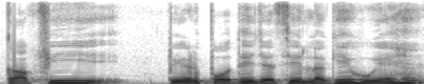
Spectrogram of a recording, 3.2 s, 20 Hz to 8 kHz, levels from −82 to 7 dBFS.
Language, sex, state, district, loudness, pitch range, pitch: Hindi, male, Madhya Pradesh, Katni, -11 LUFS, 160-180 Hz, 170 Hz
